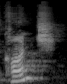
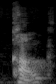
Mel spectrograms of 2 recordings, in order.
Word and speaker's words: conch: called conch yeah on caribbean people would say pronounce it as conch but it's conch okay and we love our conch and for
